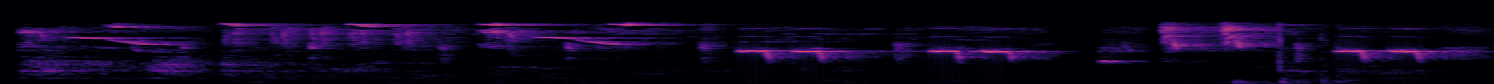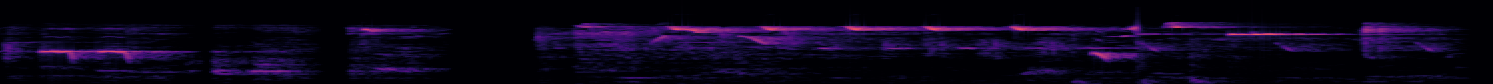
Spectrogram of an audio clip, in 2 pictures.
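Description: Birdsong: quick chirps, high whistled notes and falling whistles in phrases, with short pauses between them.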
